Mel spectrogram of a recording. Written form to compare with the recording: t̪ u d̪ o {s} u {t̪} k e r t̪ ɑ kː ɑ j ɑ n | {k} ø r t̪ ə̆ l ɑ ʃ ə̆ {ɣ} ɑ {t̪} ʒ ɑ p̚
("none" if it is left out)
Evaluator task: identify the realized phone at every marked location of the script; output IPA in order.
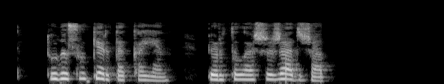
ʃ, none, p, ʒ, t̪

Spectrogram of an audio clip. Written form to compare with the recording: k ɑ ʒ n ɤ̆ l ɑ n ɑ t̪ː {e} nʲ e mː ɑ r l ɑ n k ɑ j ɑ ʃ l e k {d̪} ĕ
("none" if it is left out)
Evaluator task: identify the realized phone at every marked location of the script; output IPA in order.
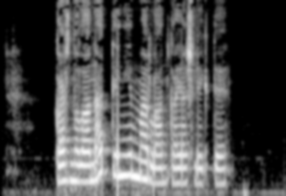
e, t̪

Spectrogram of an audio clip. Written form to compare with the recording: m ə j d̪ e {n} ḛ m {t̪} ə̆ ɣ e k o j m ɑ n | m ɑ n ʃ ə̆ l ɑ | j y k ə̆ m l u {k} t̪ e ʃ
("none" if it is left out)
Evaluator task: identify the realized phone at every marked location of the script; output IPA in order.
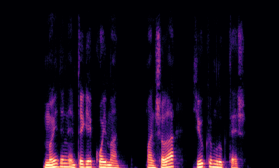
n, t̪, k

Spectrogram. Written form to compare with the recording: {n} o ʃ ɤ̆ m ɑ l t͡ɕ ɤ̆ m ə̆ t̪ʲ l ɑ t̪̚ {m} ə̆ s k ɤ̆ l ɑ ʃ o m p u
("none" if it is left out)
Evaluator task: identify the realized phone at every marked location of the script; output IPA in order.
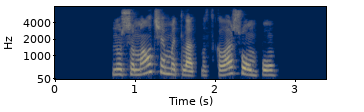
n, m

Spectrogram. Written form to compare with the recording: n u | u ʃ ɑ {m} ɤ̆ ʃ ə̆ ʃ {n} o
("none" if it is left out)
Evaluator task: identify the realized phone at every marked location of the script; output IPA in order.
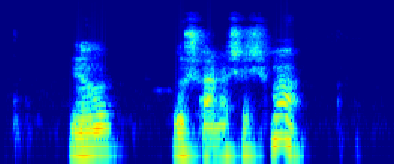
n, m

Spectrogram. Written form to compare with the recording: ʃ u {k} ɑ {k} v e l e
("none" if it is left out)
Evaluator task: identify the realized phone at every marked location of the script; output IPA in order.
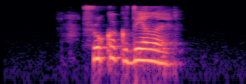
k, k

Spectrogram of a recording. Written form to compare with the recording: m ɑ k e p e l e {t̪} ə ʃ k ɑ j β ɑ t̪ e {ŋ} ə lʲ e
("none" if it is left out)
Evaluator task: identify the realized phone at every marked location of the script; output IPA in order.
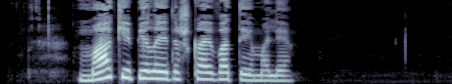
d̪, m

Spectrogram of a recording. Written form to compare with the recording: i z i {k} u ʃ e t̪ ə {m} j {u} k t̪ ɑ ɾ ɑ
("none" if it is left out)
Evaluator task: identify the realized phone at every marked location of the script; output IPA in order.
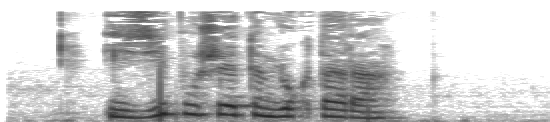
p, m, o

